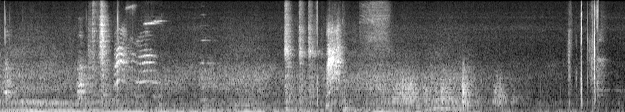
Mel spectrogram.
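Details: Domestic cat meowing: several short harmonic meows around the second and third seconds, then a longer drawn-out cry near six seconds, over a steady low rumbling hum with scattered clicks and knocks.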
